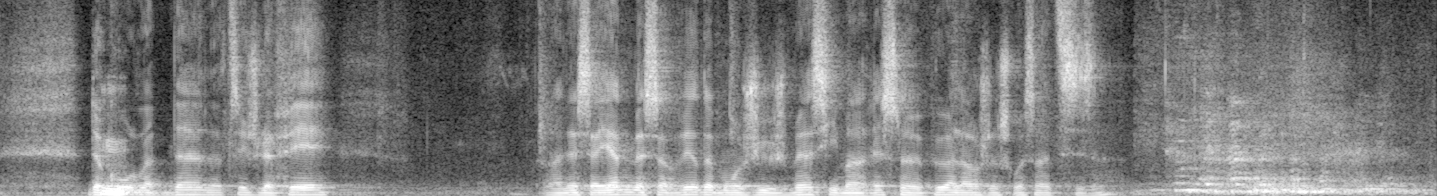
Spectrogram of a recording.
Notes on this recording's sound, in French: Enregistré devant public. À Québec.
